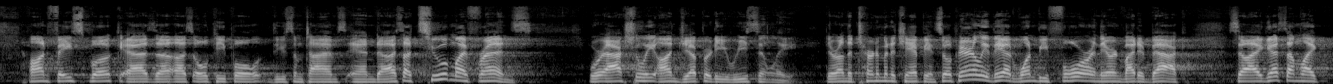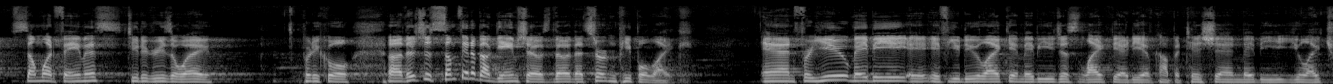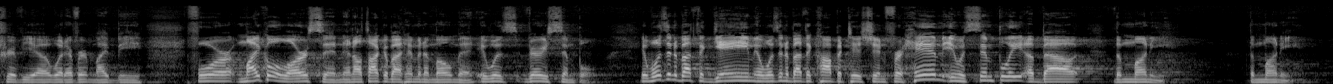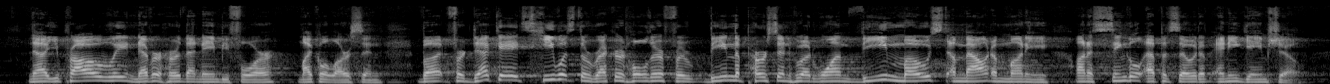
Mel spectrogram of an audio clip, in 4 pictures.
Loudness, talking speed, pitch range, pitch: -22 LUFS, 180 wpm, 120-160 Hz, 140 Hz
